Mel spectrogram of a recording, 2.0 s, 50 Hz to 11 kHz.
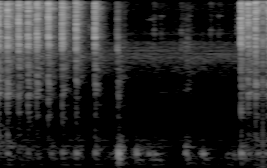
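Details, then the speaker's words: Shanghai 555 mechanical clock after cleaning: quick, crisp, even ratchet clicks with each key turn while winding the mainspring, no slipping or grinding; normal, smooth winding. "Oh yeah, they sound nice and smooth. The way they wind is really good."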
